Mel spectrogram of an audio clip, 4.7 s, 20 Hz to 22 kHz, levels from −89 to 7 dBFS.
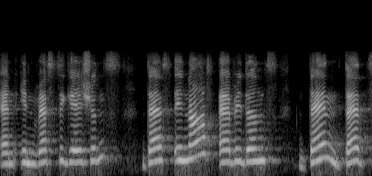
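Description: No faults heard in this speech; the band stops at 8 kHz as expected from call microphone processing, and the AMR wideband (HD Voice) coding sounds consistent with one of its higher, clear-speech rates.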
